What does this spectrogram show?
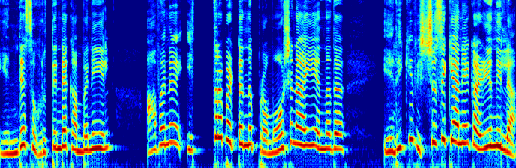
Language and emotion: Malayalam, surprised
